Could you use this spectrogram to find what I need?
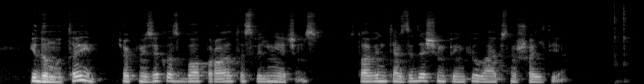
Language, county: Lithuanian, Klaipėda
